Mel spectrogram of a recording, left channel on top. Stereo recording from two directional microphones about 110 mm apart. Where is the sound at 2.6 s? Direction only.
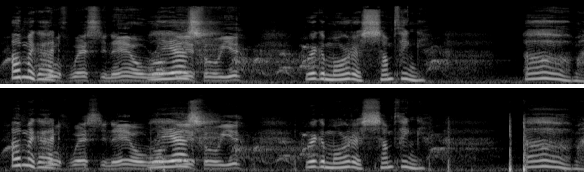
25° left (ahead or behind).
